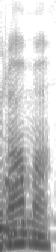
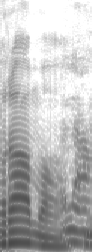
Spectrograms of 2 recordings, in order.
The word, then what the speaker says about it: Рама: У них нет никакого представления о том, кто такой Кришна, кто такой Рама, как они должны произносить. Естественным образом, Рама, не Рам. Рама. Это правильное произношение.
